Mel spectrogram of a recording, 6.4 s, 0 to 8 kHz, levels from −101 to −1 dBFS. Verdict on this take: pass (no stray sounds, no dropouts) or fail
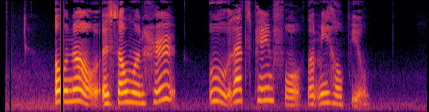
fail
